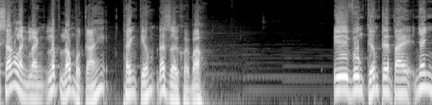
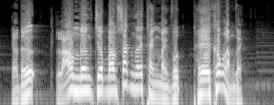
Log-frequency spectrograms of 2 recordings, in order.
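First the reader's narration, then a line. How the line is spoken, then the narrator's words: Roaring. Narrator (Vietnamese): Thải y la sát gầm thét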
